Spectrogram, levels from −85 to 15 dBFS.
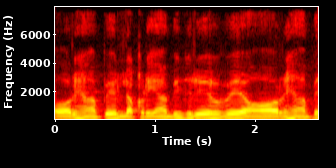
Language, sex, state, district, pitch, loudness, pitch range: Hindi, male, Punjab, Kapurthala, 140 Hz, -13 LUFS, 135-140 Hz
